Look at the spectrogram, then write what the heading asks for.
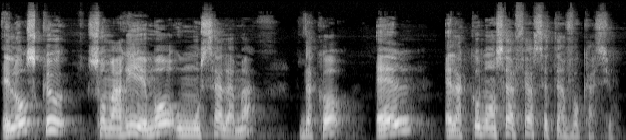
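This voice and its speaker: An imam gives an informal religious lesson in a high-pitched voice at normal speed. He's lively, joking with the audience and putting questions to it.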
